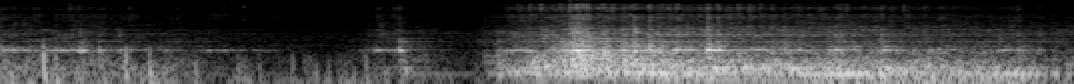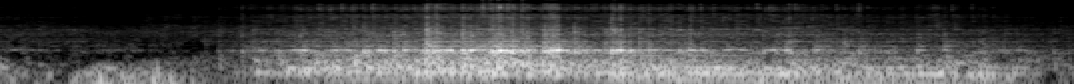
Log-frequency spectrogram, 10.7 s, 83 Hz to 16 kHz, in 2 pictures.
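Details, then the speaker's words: 1998–2002 Honda Accord rear wheel hub spun by hand: a coarse, gritty rumble with a faint ringing note, a worn bearing, compared against a new hub that is nearly silent. "this is the sound of a good one no sound barely anything now this is the sound of a bad one"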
